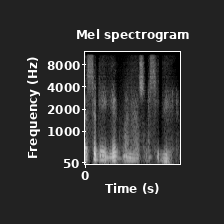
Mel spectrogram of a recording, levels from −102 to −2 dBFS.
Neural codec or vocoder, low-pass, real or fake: codec, 44.1 kHz, 0.9 kbps, DAC; 10.8 kHz; fake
